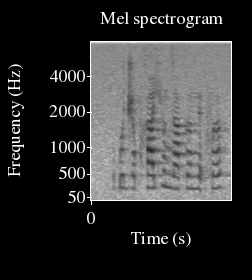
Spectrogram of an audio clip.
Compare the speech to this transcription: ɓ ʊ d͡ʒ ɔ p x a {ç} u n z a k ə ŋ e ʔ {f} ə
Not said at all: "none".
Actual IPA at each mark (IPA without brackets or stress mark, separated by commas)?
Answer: ç, f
